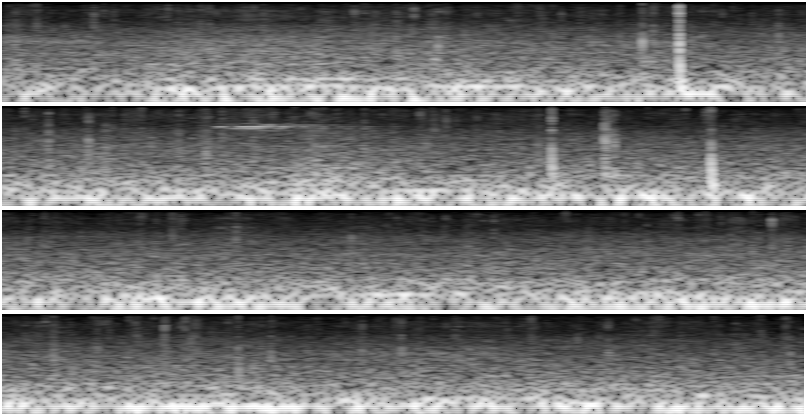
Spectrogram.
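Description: Sleet and rain falling, a steady hiss over a low rumble, with a few sharp taps, the loudest about three seconds in and two more near the middle.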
